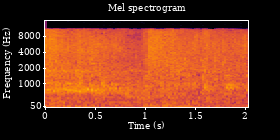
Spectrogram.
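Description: A blade strikes flesh.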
